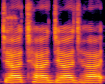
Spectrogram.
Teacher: ये कहाँ से तालु से बोले जाते हैं, इसलिए इन्हें तालव्य वर्ण कहते हैं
